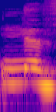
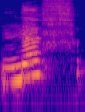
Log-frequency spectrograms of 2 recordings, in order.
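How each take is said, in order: First: The word ends with a V sound. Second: The word ends with an F sound. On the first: "où on va le prononcer en V" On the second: "Et là, on prononce un F"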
